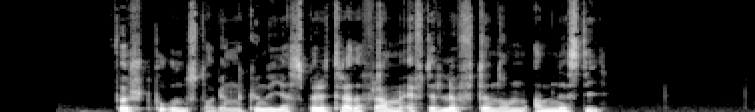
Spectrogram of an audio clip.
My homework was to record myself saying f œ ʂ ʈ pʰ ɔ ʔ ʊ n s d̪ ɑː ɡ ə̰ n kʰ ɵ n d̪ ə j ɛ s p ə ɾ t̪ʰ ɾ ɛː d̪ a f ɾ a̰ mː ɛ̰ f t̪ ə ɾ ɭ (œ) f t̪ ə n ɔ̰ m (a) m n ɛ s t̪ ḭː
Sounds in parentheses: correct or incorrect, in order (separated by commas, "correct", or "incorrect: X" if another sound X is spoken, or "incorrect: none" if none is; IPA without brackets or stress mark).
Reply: correct, correct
